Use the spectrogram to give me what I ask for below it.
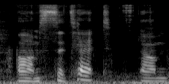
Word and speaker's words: Satet: So it's funny that, when we deal with this goddess that's here, Satis or Satet, is different ways to pronounce it.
